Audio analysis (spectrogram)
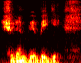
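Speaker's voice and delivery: quiet muttering to oneself.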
